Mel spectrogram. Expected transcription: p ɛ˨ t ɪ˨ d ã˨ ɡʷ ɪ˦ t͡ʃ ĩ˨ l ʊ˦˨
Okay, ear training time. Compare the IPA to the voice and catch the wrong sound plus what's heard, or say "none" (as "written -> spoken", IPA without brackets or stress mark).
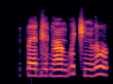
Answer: t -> d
